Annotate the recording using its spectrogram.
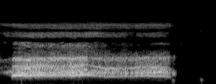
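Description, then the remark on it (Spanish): A voice imitates a zombie's groan with one loud, breathy, voiceless rasp from the throat, held steadily for about a second and a half before cutting off abruptly. “otros que directamente parece que no tienen ni voz, que parece que siempre te están haciendo...”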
